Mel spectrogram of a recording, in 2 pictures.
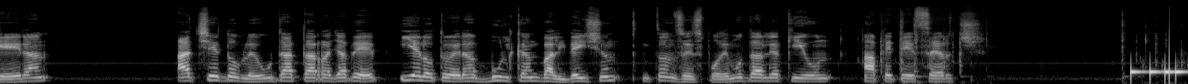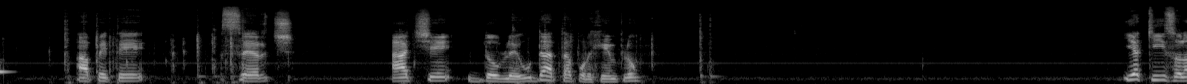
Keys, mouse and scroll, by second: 0.0 Up, 6.5 Down, 7.2 Down, 8.3-14.4 typing, 15.8-19.3 typing.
